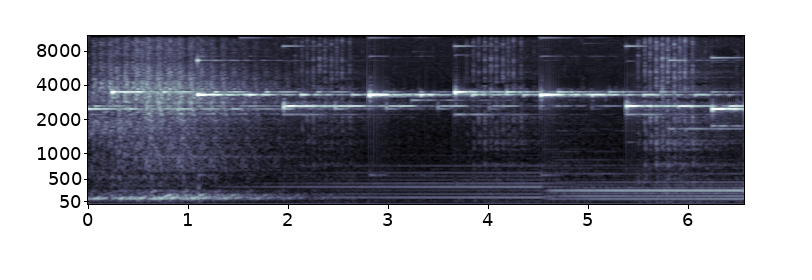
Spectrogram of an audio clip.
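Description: Faint background music: a melody of chime-like bell notes stepping over low held tones, the low tones changing about four and a half seconds in.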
